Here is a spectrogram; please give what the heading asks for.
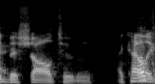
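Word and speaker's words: Bhayshul: breaking this down together, Bayshal, is it Bayshal? How you pronounce it? I've heard Bishal and I've also heard Bayshal. So I just say Bishal Tootin.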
